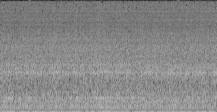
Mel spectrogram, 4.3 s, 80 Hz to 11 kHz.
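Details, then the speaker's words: 1988 Mercedes 190E W201 after a valve stem seal replacement fixed no-start and misfiring: cold idle around 800–900 rpm, with an even hum that is slightly lumpy while warming up. It runs nicely but may need adjustments. "So it's running quite nicely. A little bit lumpy there, but I may need to run some adjustments considering all of this doesn't belong to the car. The revolutions are around 800 at the moment."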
